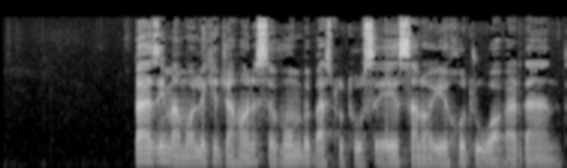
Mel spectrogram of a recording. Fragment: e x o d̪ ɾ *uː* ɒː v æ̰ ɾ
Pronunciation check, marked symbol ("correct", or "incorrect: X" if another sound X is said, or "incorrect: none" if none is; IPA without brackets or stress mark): correct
